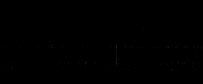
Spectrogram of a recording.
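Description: Near silence: faint room hiss with a couple of faint ticks.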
